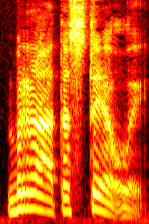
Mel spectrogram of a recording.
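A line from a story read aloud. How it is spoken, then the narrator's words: Indignant snort. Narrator (Russian): фыркнул полный негодования майор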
